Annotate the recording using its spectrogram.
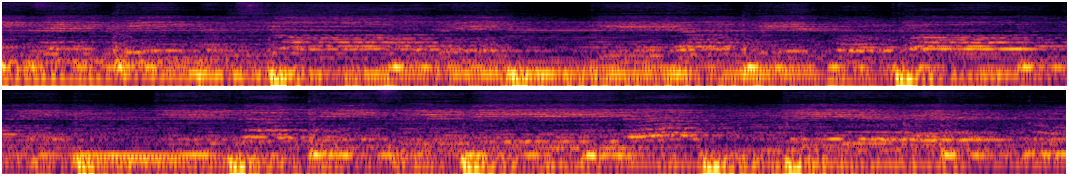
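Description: Youth choir singing a worship song with live band accompaniment, sustained loud chords under the massed voices.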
